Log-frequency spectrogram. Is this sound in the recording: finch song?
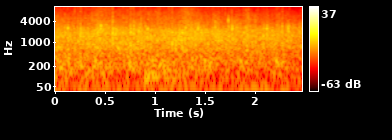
no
